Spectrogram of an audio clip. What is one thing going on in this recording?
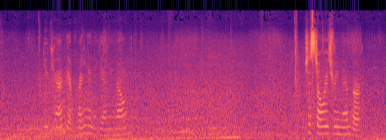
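A young woman speaks calmly and softly nearby.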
